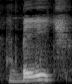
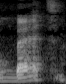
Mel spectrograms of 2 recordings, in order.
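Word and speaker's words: בית: O mesmo Beit, ou Bet, como alguns pronunciam, ele vai ter aqui também, diferente, entende?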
